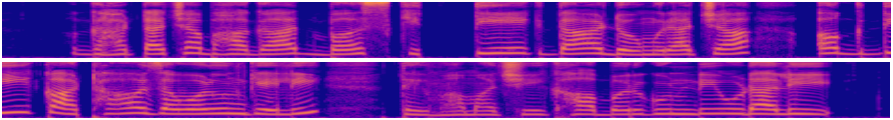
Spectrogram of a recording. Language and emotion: Marathi, fearful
